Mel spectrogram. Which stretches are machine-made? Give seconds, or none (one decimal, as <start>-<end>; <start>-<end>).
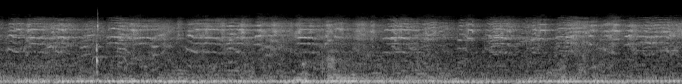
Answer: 1.3-3.7; 5.7-6.2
